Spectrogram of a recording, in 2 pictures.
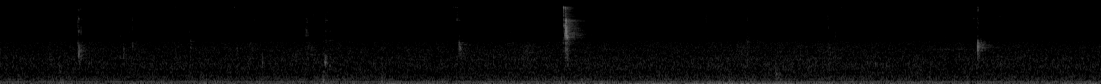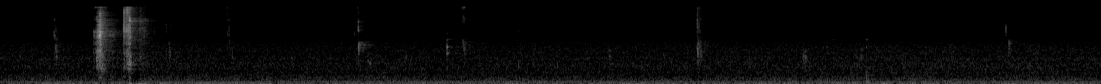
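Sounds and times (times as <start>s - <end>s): wet chewing clicks: 14.5s - 16.3s.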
